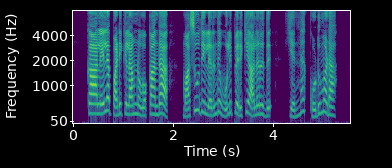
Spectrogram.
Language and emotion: Tamil, disgusted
